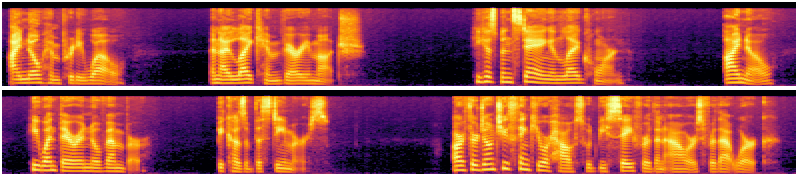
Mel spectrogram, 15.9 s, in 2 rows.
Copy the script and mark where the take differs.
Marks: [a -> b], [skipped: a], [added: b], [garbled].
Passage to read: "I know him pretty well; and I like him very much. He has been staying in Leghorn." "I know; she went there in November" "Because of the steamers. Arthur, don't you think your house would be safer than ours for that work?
"I know him pretty well; and I like him very much. He has been staying in Leghorn." "I know; [she -> he] went there in November" "Because of the steamers. Arthur, don't you think your house would be safer than ours for that work?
